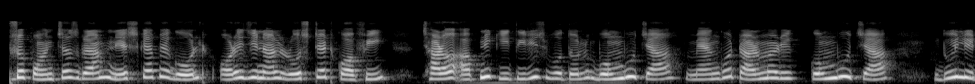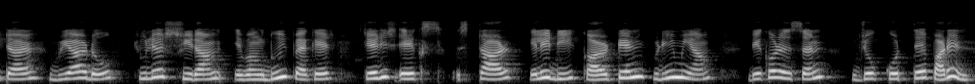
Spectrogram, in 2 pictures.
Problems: none marked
